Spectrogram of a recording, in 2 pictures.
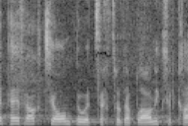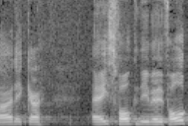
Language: Swiss German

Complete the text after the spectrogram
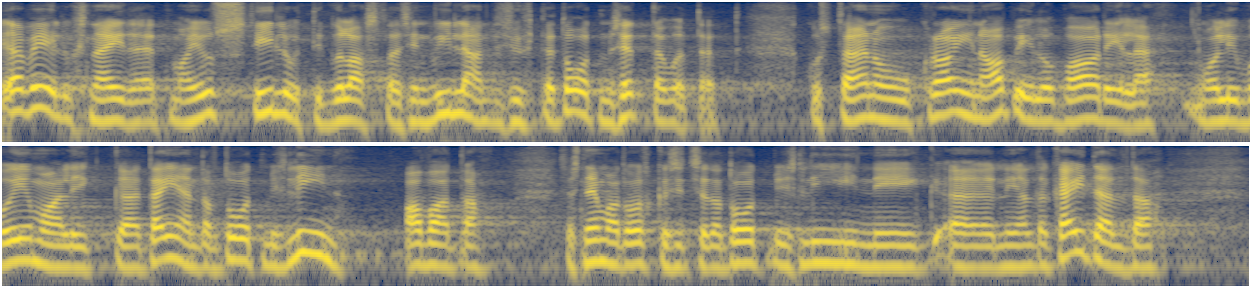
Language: Estonian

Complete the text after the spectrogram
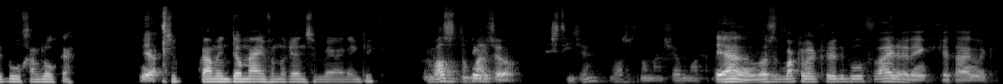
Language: Dutch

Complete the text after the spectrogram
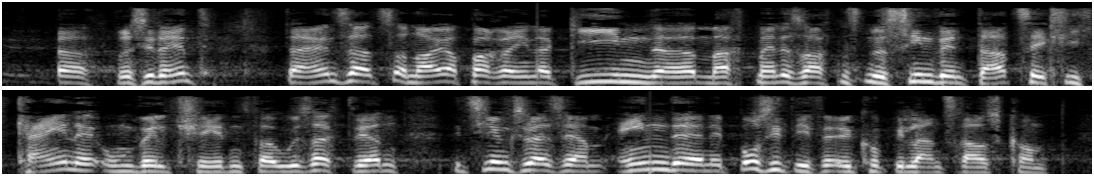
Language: German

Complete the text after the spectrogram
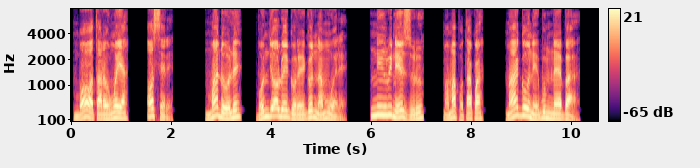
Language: Igbo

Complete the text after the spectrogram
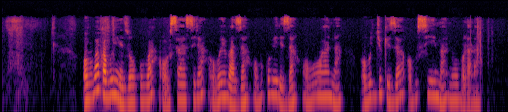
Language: Ganda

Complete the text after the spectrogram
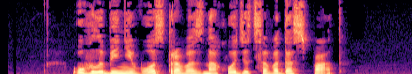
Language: Belarusian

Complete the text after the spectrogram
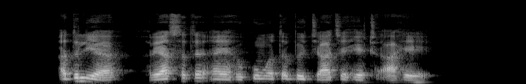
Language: Sindhi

